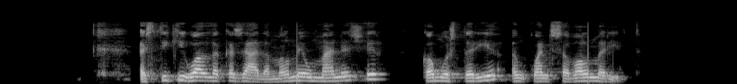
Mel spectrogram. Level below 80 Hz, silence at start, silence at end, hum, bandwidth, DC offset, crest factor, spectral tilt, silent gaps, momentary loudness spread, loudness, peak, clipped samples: -62 dBFS; 0.95 s; 1.15 s; none; 8 kHz; under 0.1%; 18 dB; -6 dB/octave; 1.33-1.38 s, 3.92-3.99 s, 4.07-4.23 s; 11 LU; -20 LUFS; -4 dBFS; under 0.1%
